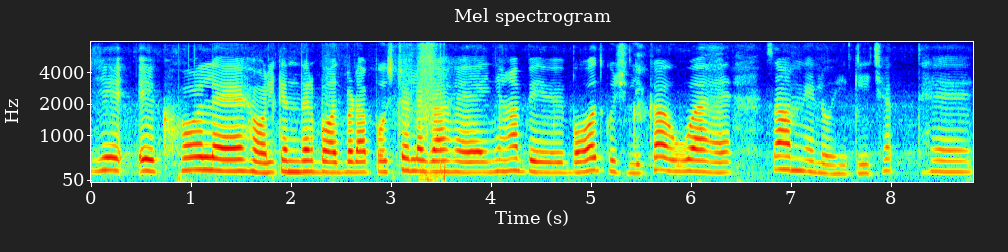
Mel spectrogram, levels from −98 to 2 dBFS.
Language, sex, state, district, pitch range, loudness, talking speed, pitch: Hindi, female, Haryana, Jhajjar, 220-250 Hz, -15 LUFS, 165 wpm, 235 Hz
